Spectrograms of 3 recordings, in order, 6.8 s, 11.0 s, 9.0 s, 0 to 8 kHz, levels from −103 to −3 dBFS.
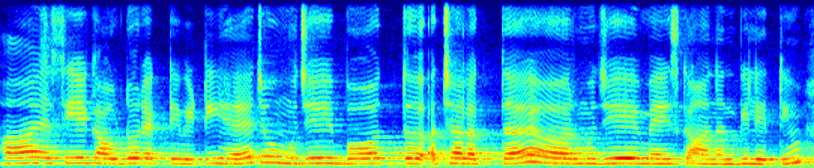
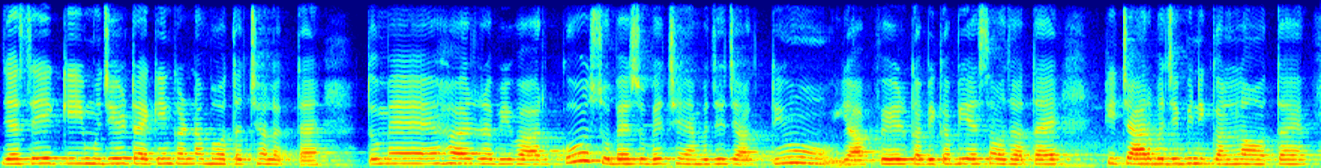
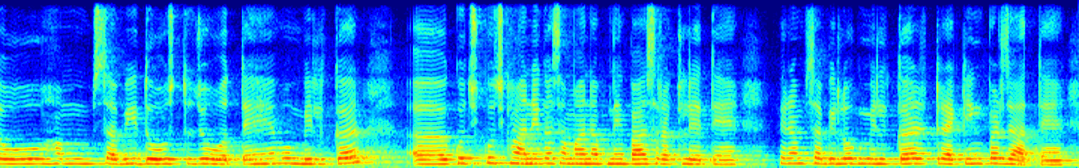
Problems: constant background noise, echo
